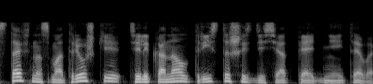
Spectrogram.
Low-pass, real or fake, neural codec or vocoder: 7.2 kHz; real; none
